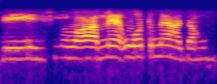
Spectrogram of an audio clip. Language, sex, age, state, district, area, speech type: Urdu, female, 30-45, Uttar Pradesh, Muzaffarnagar, urban, conversation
